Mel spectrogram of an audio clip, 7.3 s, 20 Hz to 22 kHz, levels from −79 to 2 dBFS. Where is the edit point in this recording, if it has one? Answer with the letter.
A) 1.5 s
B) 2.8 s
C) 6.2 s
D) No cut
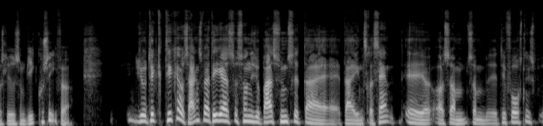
B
